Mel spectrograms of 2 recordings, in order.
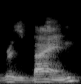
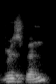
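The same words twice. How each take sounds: First: Brisbane is said the American way. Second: Brisbane is said the local Australian way.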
